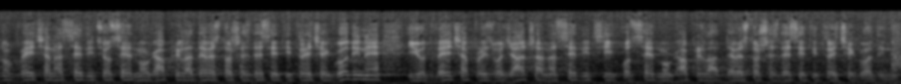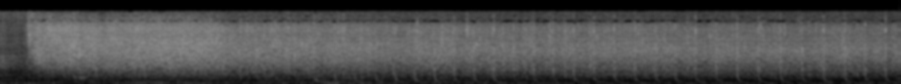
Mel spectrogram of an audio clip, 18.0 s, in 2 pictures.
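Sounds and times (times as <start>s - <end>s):
speech: 0.0s - 9.4s
members of parliament applauding the 1963 constitution of Yugoslavia: 9.1s - 18.0s.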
